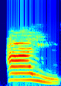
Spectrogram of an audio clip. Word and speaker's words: ein: que vamos a pronunciar siempre que nos encontremos a una e y a una i, porque no suena e, suena. Por eso el número uno es ein asins y no a el número uno.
